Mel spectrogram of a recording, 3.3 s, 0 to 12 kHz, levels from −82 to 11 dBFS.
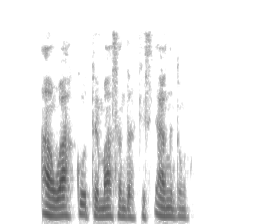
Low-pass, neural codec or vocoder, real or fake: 7.2 kHz; none; real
